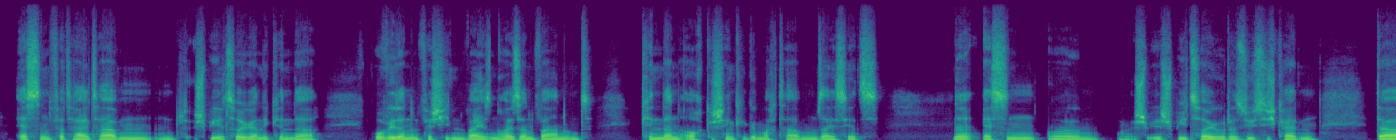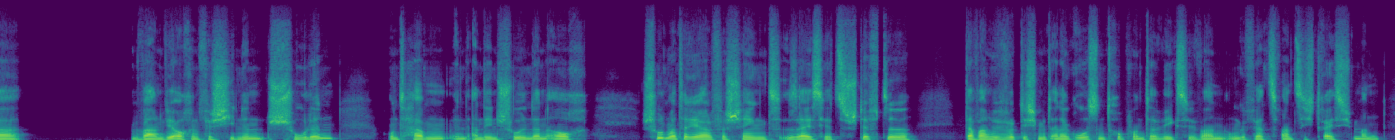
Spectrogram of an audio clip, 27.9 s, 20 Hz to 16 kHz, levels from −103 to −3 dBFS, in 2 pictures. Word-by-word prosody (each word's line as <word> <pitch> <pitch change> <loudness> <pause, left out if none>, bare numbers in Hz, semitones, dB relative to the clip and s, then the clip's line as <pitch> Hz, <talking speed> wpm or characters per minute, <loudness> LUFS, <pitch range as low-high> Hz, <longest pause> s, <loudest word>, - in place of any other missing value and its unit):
Essen 130 0 +2
verteilt 120 -2 -2
haben 110 0 +1
und 105 -2 -10
Spielzeuge 135 -4 +1
an 115 - -2
die 110 - -3
Kinder. 115 0 -2 0.5
Wo 115 0 +1
wir 120 - +5
dann 115 0 +4
in 110 -1 -1
verschiedenen 110 0 -2
Waisenhäusern 115 -2 +1
waren 105 0 +2
und 105 0 -5 0.5
Kindern 115 -2 0
auch 110 0 -2
Geschenke 110 -1 -3
gemacht 105 -1 -4
haben, 105 0 -1
sei 105 -1 +2
es 105 0 -1
jetzt, - - -2 0.7
ne, 130 0 +2
Essen, 120 -1 0
ähm, 110 -1 -2 0.3
Sch - - 0
Spielzeuge 110 -1 0
oder 105 -1 -1
Süßigkeiten. 110 -2 -2 0.6
Da 110 -1 +4 1.1
waren 120 0 +3
wir 125 - +6
auch 115 +2 +1
in 120 - 0
verschiedenen 115 0 0
Schulen 145 +7 +1 0.5
und 115 +1 -3
haben 120 -1 +3
in 115 -1 -5
an 120 - -2
den 115 -1 0
Schulen 125 +2 +1
dann 115 0 +2
auch 110 +1 0 0.5
Schulmaterial 140 -7 +4
verschenkt, 125 -1 +2
sei 110 0 +3
es 110 - +1
jetzt 100 0 -2
Stifte. 130 -3 +1 0.5
Da 110 +1 +4
waren 130 +2 +6
wir 120 -1 -1
wirklich 130 0 0
mit 120 -1 -2
einer 115 0 +2
großen 115 +1 -1
Truppe 135 +1 -4
unterwegs. 105 +1 -1
Wir 110 - -4
waren 110 +1 +1
ungefähr 110 -1 -2
20, 115 +2 -3
30 110 - -1
Mann, 120 +7 -2
115 Hz, 145 wpm, -27 LUFS, 110-125 Hz, 1.1 s, wir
